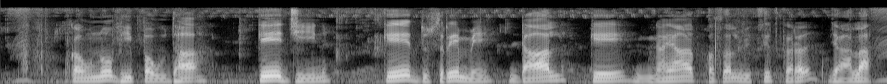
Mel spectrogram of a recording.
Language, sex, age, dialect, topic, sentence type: Bhojpuri, male, 25-30, Western, agriculture, statement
